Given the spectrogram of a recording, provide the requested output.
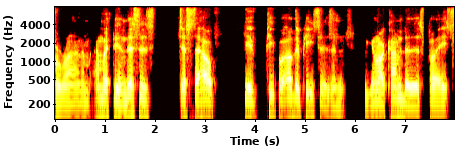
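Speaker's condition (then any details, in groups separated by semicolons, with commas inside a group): ALS; speech still preserved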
